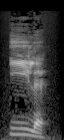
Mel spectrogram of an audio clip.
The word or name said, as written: Ile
